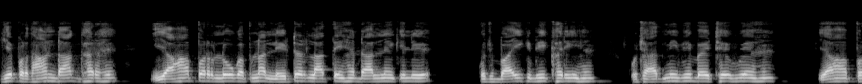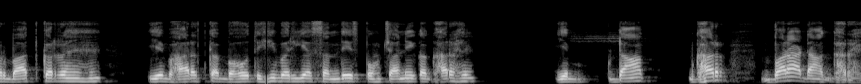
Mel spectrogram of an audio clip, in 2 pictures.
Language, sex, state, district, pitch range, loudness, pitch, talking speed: Hindi, male, Bihar, Sitamarhi, 135-150 Hz, -16 LUFS, 145 Hz, 165 wpm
